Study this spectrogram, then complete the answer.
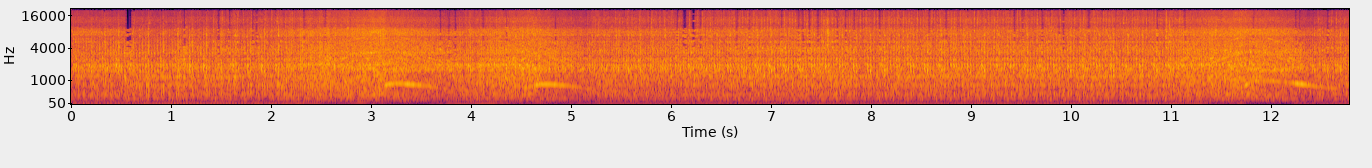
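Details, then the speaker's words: Alfa Romeo, restarted after a failed crank following a week of sitting; steady even idle with no knocks or misfires: normal idle. "So, it started, it's all fine, isn't that good? It was no problem at all."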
